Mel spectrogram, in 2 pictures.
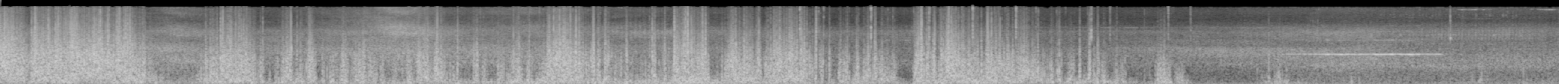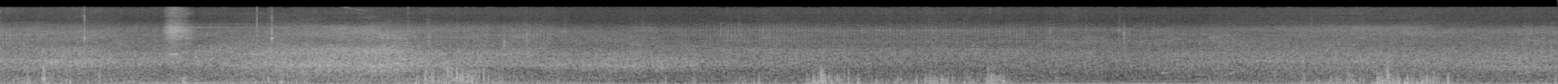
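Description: Wind rushing over a bicycle-mounted camera's microphone while riding, with motor traffic passing. The wind noise is loud and dense for the first ten seconds or so, then drops away sharply about eleven seconds in, leaving quieter traffic sound.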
